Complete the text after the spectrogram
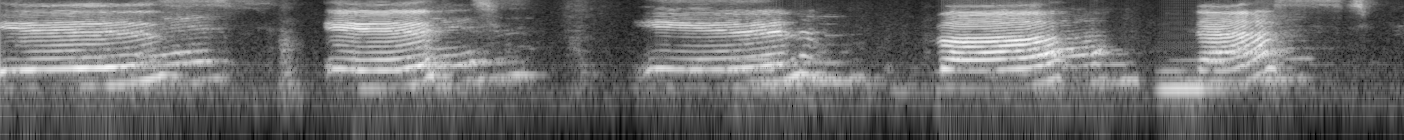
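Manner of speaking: rising, questioning tune climbing on nest. Reading a sentence aloud together with a class, using rising question intonation. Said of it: "how my voice kind of went up".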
